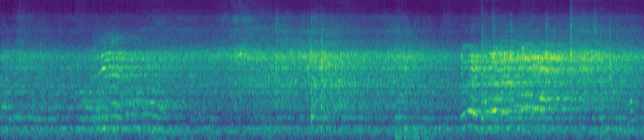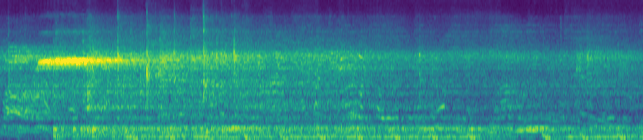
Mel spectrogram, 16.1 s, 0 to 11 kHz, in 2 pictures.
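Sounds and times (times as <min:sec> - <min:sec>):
referee's whistle blast: 0:08.5 - 0:09.6.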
